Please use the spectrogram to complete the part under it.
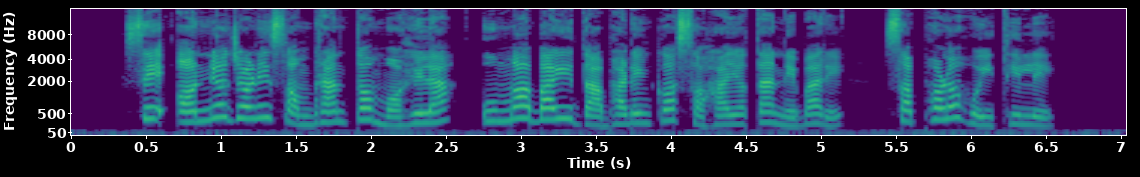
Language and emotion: Odia, neutral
